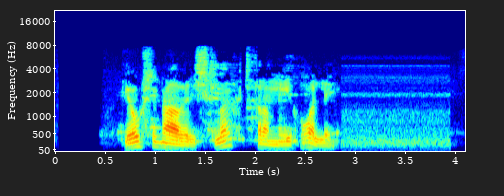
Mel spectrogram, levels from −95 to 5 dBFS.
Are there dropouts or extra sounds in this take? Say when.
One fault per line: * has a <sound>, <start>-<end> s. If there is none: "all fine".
all fine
